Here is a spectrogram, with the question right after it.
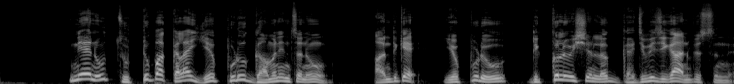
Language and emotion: Telugu, disgusted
